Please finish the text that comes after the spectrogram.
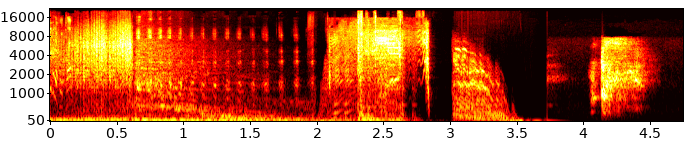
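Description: A burst of noisy breath builds and then releases in a sharp sneeze, followed by a brief pause and a shorter, softer expulsion, close and loud.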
